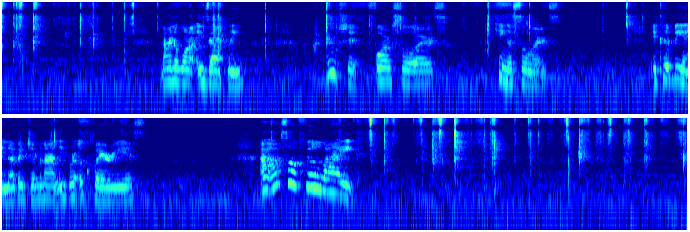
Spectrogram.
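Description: Playing cards shuffle and flick in a hand.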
